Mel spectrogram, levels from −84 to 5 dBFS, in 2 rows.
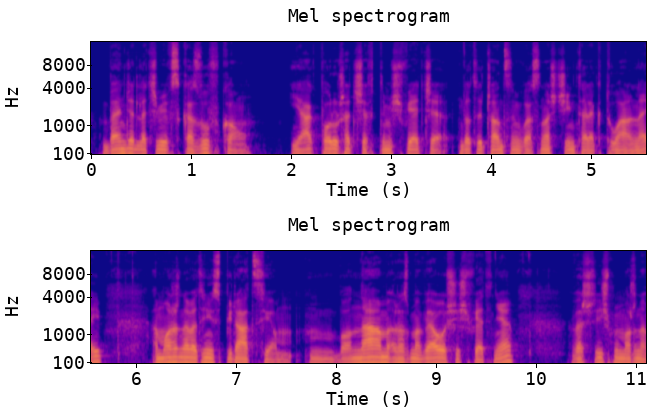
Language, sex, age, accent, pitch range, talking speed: Polish, male, 20-39, native, 95-115 Hz, 130 wpm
